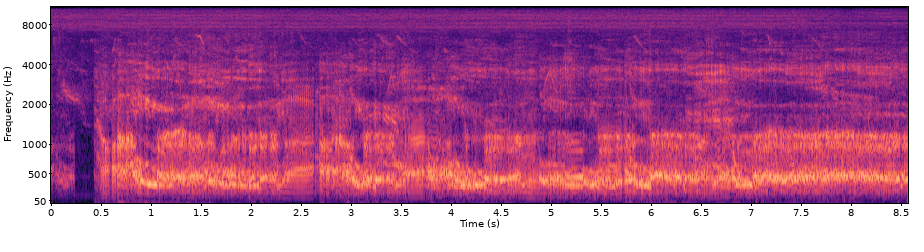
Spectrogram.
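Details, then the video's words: Deep, continuous roaring howls from a Venezuelan red howler monkey in the Amazon start after a short quiet moment, then hold a steady, rasping drone throughout. "Howler Monkey, the loudest sound in the Amazon"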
